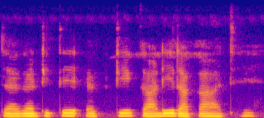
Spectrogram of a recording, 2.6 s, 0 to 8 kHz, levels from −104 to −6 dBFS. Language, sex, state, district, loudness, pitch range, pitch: Bengali, female, Assam, Hailakandi, -16 LUFS, 160-180 Hz, 165 Hz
